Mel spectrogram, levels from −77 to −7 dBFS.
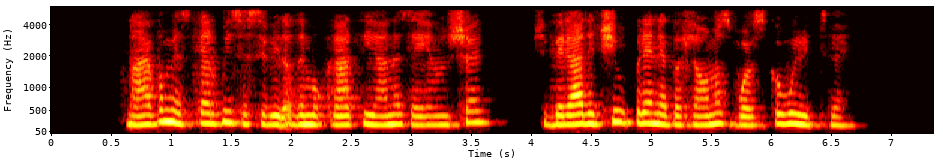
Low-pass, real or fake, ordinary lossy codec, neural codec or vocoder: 5.4 kHz; fake; AAC, 24 kbps; codec, 16 kHz, 0.5 kbps, FunCodec, trained on LibriTTS, 25 frames a second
